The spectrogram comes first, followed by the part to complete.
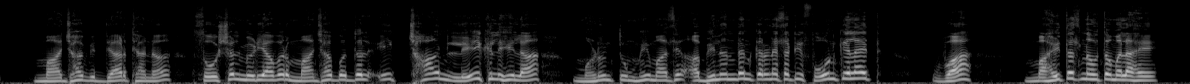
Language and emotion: Marathi, surprised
